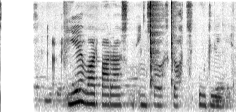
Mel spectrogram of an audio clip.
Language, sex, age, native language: Icelandic, male, 12, Icelandic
